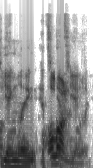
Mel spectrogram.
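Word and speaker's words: Yuengling: wait wait wait yes the Americans say it's Yingling bandito where do you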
